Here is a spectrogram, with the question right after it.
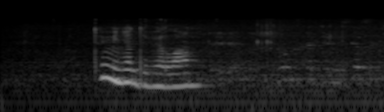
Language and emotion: Russian, sad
